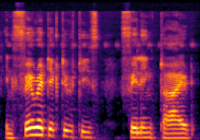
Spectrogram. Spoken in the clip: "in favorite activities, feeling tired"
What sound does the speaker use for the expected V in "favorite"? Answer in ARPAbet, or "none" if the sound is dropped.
none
